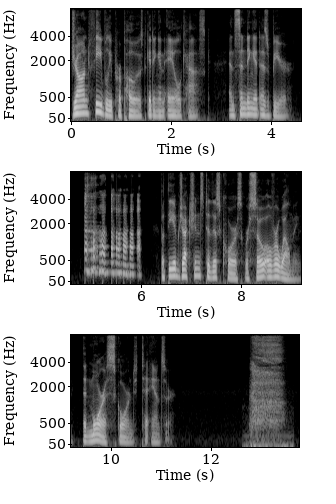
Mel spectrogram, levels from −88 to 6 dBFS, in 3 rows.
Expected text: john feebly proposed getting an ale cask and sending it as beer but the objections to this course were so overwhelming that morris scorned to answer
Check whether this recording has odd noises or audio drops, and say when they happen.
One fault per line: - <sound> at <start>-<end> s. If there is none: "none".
- laugh at 4.9-6.0 s
- breath at 12.6-13.7 s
